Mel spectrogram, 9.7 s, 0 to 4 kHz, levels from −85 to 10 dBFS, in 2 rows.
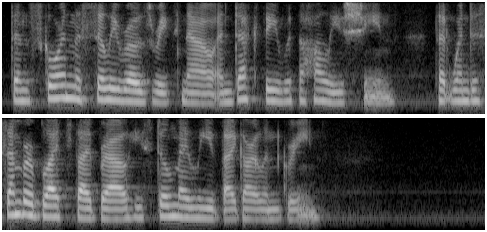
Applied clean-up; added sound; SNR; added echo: none; none; none; none.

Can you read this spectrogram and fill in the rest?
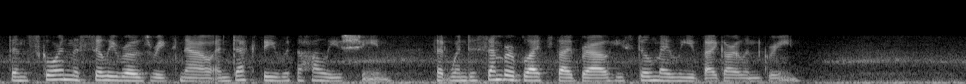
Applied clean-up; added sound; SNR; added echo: none; Wind; 13 dB; none.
